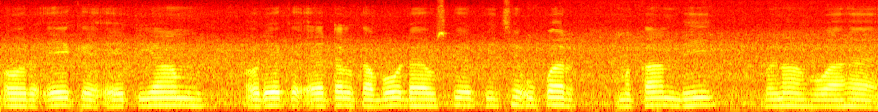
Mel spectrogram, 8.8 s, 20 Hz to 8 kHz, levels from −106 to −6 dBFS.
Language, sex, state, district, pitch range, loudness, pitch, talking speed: Hindi, male, Rajasthan, Bikaner, 130-145 Hz, -18 LUFS, 140 Hz, 115 wpm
